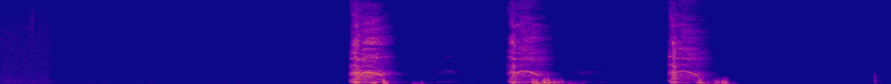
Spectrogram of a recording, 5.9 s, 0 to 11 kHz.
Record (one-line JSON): {"three_cough_length": "5.9 s", "three_cough_amplitude": 18359, "three_cough_signal_mean_std_ratio": 0.29, "survey_phase": "beta (2021-08-13 to 2022-03-07)", "age": "45-64", "gender": "Male", "wearing_mask": "No", "symptom_none": true, "smoker_status": "Never smoked", "respiratory_condition_asthma": true, "respiratory_condition_other": false, "recruitment_source": "REACT", "submission_delay": "1 day", "covid_test_result": "Negative", "covid_test_method": "RT-qPCR", "influenza_a_test_result": "Negative", "influenza_b_test_result": "Negative"}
